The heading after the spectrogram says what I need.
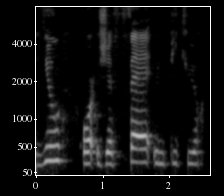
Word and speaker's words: piqûre: Faire une piqûre. Just pay attention to the accent on the U. Faire une piqûre.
